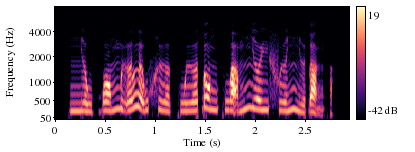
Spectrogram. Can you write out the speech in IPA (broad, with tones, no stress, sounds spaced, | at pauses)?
ɲ ə˨˩ w ɓ ɔ˨˦ m ɨ̰˧˥ ə̯ l ə̰˧˥ w x ɨ˨˩ ə̯ k w ɨ˨˦ ə̯ ɗ ɔ˧ ŋ k w a̰˧˥ m ɲ əː˧ j f ɨ˨˦ ə̯ ɲ ɨ˨˦ ɗ a̰˧˨ ŋ ʔ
